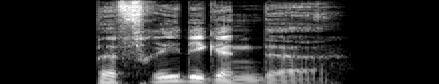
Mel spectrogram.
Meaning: inflection of befriedigend: 1. strong/mixed nominative/accusative feminine singular 2. strong nominative/accusative plural 3. weak nominative all-gender singular
- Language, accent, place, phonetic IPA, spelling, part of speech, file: German, Germany, Berlin, [bəˈfʁiːdɪɡn̩də], befriedigende, adjective, De-befriedigende.ogg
